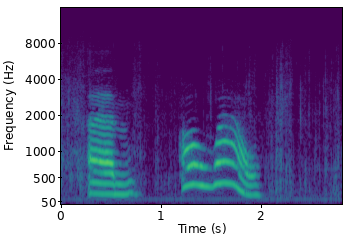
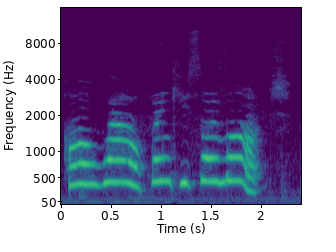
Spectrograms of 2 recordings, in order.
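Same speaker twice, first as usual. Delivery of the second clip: much higher, louder, slower heartfelt thanks; gushing thanks; 10 semitones higher, 6 dB louder than usual. Real, not acted. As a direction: overflow with joy at the gift. Thanking for a handmade gift.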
